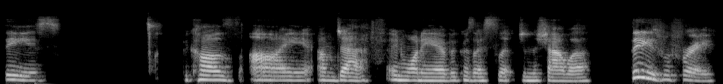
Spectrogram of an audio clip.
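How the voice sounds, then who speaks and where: A woman's voice: fairly low pitch, slow. Rambling, chatty woman telling stories. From lived in Singapore, English family. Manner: rambling, animated storytelling with self-mockery and swearing. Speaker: co-host. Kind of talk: casual chat.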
